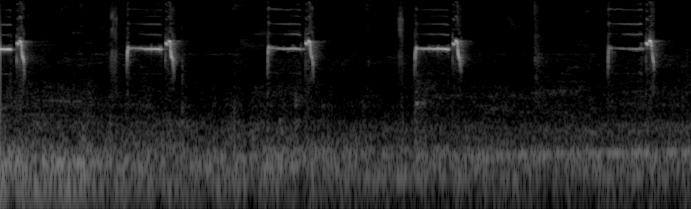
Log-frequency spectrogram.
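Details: Singing male prinia, song given in the drawn-out 'ngalun' manner: clear, flat whistled notes repeated about every one and a half to two seconds, each ending in an abrupt downward slur, with faint low rumble beneath.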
